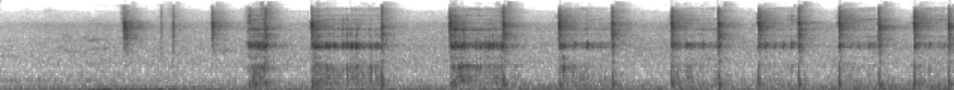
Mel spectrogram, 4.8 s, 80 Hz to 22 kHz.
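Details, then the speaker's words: 2009 Cummins 6.7 diesel injector bench test: with air pressure applied and leads from the battery energizing the solenoid, the injector clicks sharply about three times a second with a short hiss of air passing through to the empty injector hole; normal operation. "so I touch it here you can hear it clicking I don't know if you can hear that and you can hear it going through the bypass to the other injector hole that's empty"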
